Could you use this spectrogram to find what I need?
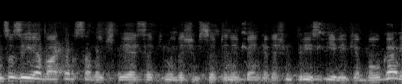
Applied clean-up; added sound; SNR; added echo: neural separator model SepFormer DNS4.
